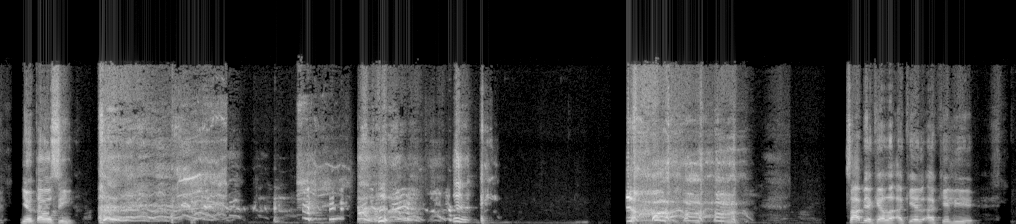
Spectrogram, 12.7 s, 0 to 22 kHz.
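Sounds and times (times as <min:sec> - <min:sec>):
speech: 0:00.3 - 0:01.5, 0:05.7 - 0:06.1, 0:10.6 - 0:12.3
man imitating an old man's choking cough: 0:01.2 - 0:06.3, 0:07.8 - 0:09.4.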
